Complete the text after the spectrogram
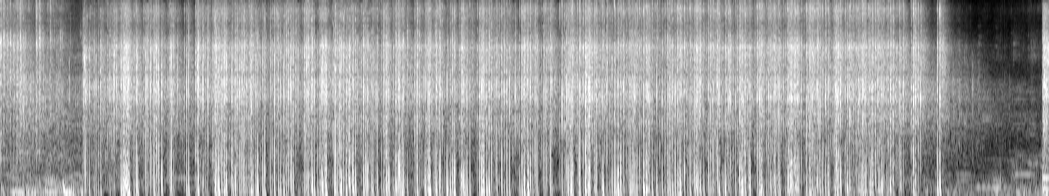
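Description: A firework fountain hisses as it sprays sparks.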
